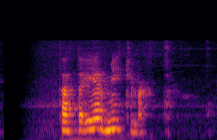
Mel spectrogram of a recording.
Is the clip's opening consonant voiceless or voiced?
voiceless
